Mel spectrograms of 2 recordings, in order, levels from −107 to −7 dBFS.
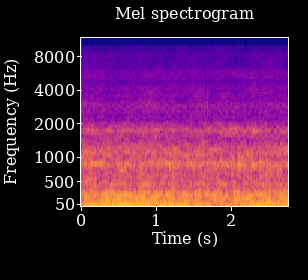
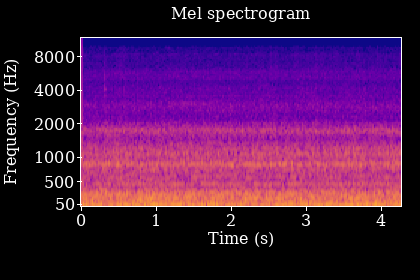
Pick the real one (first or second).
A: second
